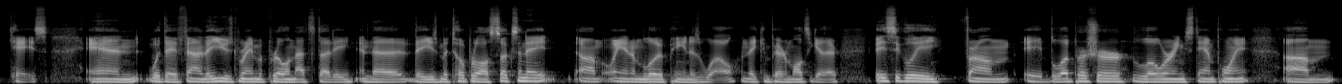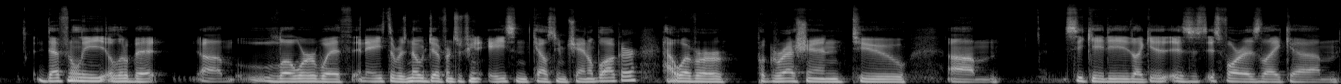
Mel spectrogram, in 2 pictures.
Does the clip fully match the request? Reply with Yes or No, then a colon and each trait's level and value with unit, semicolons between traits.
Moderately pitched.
No: low, 130 Hz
